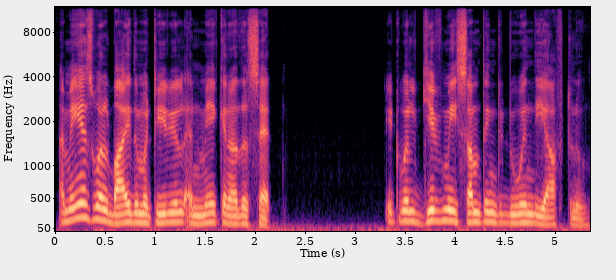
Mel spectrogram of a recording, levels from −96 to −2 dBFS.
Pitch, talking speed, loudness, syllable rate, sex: 135 Hz, 225 wpm, -16 LUFS, 7.0 syllables/s, male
